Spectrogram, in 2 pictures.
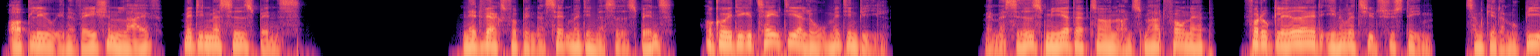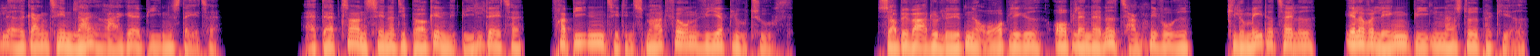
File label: danish e-learning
